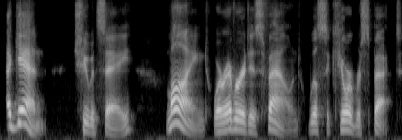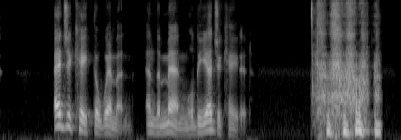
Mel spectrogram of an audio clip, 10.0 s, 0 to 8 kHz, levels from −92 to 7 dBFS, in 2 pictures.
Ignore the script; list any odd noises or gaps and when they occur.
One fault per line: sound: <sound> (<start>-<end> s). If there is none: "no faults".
sound: laugh (8.9-9.8 s)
